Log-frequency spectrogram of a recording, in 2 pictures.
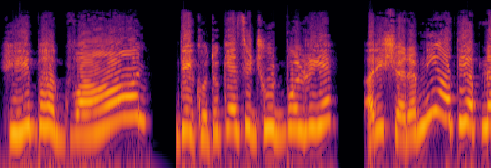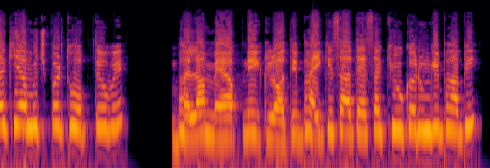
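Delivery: put-on a scheming girl feigning shock; outraged sister-in-law. (ननद का बनावटी गुस्सा)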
